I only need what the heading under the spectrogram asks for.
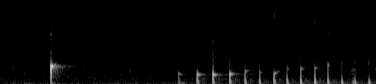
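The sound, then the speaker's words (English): A single sharp champagne cork pop rings out, followed after a brief pause by a quick, steady run of about a dozen hollow glugs as liquid pours out. “Considering it's opening night, I thought it nice to bring a bottle of champagne.”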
